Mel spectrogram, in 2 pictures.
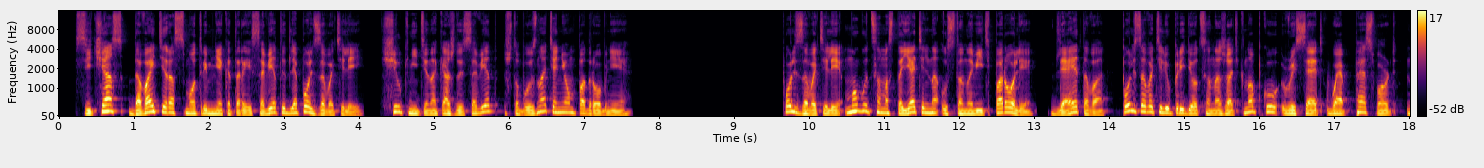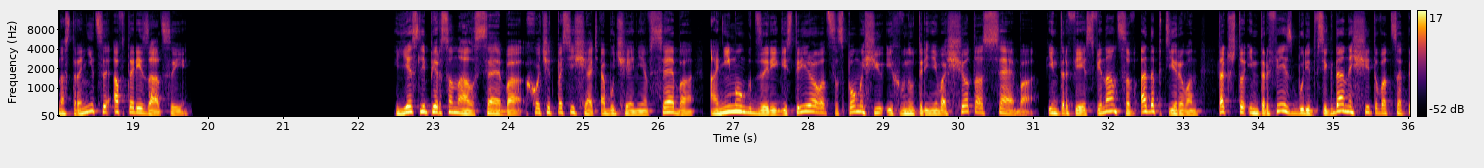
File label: russian training e-learning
